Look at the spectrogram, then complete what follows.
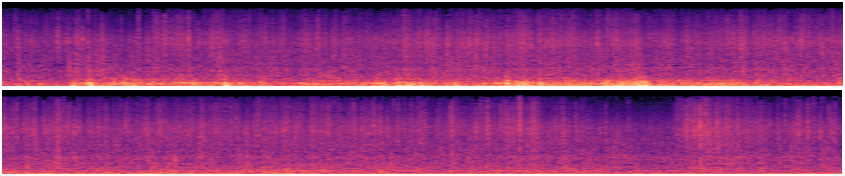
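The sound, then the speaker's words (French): Steady heavy rain of a thunderstorm pours down, heard while sheltering inside a house, with deep rumbles of thunder rolling through the first five seconds before easing into a continuous wash of rainfall. No voices. “A l'abri d'un orage”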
